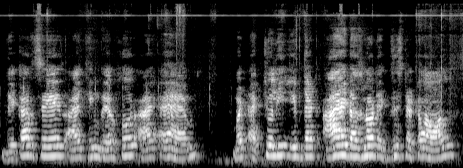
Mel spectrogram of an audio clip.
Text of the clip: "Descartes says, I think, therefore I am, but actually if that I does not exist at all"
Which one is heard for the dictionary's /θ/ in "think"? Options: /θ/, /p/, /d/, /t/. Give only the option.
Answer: /t/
